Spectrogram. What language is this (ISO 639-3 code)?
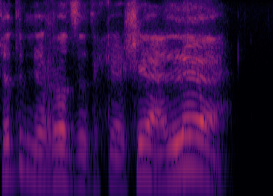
rus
